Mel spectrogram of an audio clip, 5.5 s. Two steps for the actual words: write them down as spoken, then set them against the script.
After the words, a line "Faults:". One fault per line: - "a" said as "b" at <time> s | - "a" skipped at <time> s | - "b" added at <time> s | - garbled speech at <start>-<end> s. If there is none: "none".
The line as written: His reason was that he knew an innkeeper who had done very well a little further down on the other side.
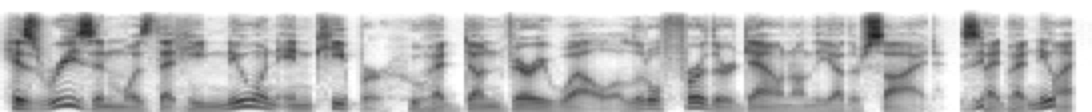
His reason was that he knew an innkeeper who had done very well a little further down on the other side. [garbled]
Faults:
- garbled speech at 4.8-5.4 s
